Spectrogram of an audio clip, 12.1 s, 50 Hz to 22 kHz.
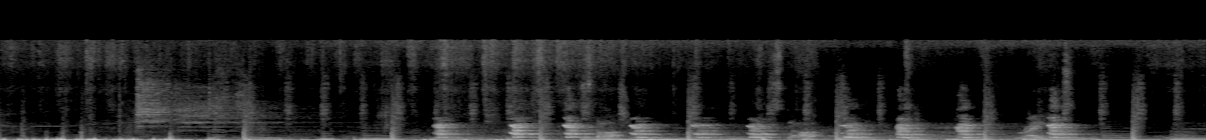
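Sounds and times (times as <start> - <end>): dog barking: 4.3 - 10.9
low rumble: 4.3 - 11.0.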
